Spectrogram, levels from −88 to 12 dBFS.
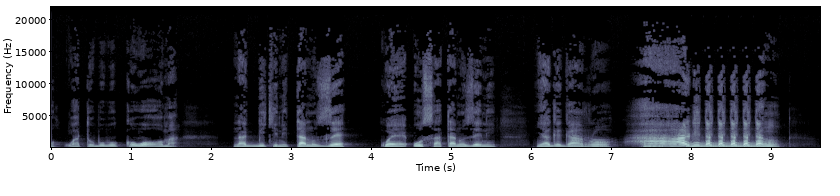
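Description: It's a speech clip, and the whole thing has a watery, swirly quality with dulled top end and smeared consonants, which points to MP3 compression, likely at a low bitrate around 64 kbps, where the encoder cuts the treble and lets weak frequency detail flicker in and out between frames. From 6.50 s to the end at 9.62 s there's overlap-add ripple: the level pumps by about 11 dB at around 400 Hz, so it comes across as a metallic, robotic buzz, because the frames were stitched back together with overlaps that don't sum to a steady gain. On top of that, from 8.22 s to 8.85 s you get repeated frames. A chunk of about 157 ms plays four extra times, so it stutters and stretches the audio by roughly 0.63 s.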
